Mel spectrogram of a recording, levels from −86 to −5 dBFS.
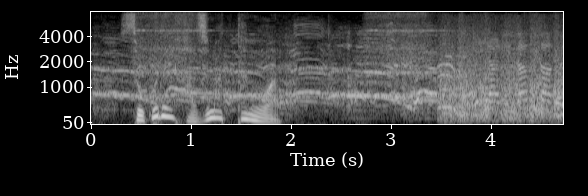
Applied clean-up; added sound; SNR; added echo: none; Doorbell; 15 dB; none.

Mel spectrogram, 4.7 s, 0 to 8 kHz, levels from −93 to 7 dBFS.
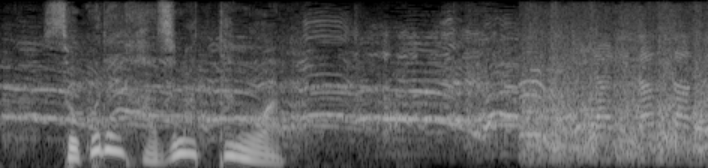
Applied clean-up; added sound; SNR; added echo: none; none; none; none.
